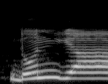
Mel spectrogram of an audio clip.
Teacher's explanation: لیکن یہاں پر آپ دیکھیں کہ قرآن پاک میں یہ جو چار حرف ہیں ان میں ہم غنہ نہیں کریں گے، کیونکہ نون ساکن کے بعد حروف یرملون میں سے یا اور واو ایک ہی کلمے میں آ رہے، اسی وجہ سے انہیں اظہار مطلق کہا جاتا ہے۔ یہاں پر ہم نے پھر اظہار کرنا ہے، نون ساکن تنوین کی آواز کو چھپانا نہیں ہے۔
